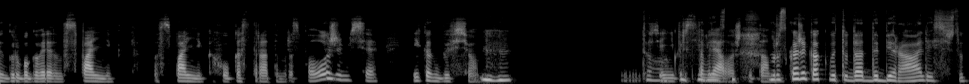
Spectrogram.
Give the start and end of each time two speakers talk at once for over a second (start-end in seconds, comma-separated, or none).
6.4-7.8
